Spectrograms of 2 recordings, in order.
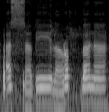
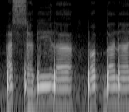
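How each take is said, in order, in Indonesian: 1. Dibaca disambung, dengan satu vokal dihilangkan. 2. Dibaca seperti berhenti, vokal tetap dipertahankan.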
